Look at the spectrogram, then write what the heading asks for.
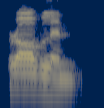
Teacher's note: prob, es la sílaba tónica, y lem es donde aparece el schwa. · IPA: /ə/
